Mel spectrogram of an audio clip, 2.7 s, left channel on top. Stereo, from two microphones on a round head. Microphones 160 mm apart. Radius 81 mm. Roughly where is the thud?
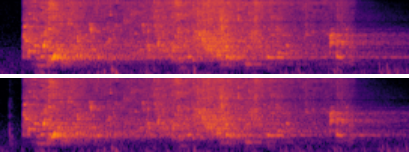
I don't hear a thud.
